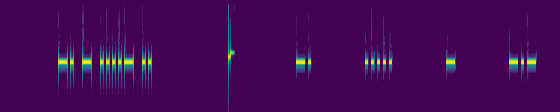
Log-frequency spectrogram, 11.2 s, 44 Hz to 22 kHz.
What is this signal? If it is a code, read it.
Morse code, heard as a keyed tone, about 20 wpm, spaced as for 10 wpm, 700 Hz. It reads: NT4I N5TK
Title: USA Call Signs - 4 Characters - 6x Character Spacing - 20wpm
